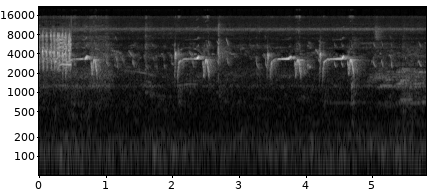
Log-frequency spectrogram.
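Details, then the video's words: Bar-winged prinia lure call for attracting birds, from Indonesia: sharp high notes, each dropping in a downward sweep, repeated about every second in uneven bursts, over a low background rumble and faint other chirps. "Suara Pikat Burung Prenjak"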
